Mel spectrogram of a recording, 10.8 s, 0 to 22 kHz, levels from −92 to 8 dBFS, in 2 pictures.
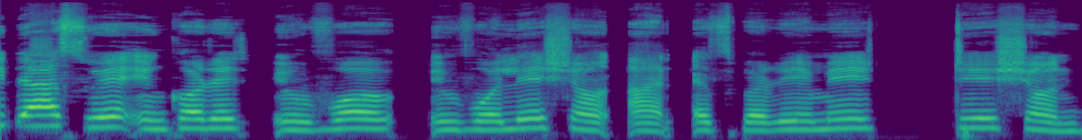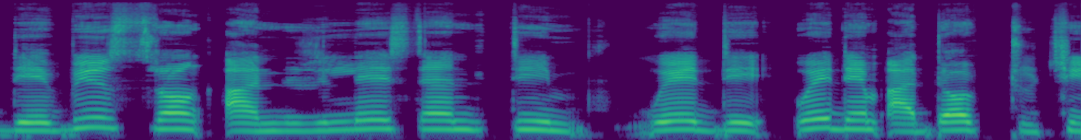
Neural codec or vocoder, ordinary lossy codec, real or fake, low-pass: none; none; real; none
